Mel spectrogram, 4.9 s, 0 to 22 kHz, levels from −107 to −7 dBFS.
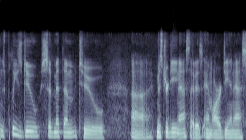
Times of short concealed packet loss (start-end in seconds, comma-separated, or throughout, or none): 4.21-4.25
